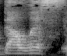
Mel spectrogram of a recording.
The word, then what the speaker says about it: Dalet: Which, if you remember, a million years ago when we studied it, it's not D-A-L-E-D. That is a mispronunciation of the letter. It's D-A-L-E-T. Dalet is really the correct. Or Dalis, if you really want to be Ashkenazic.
